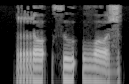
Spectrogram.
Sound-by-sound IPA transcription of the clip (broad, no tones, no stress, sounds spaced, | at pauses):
r ɔ ʔ θ u ʔ β ɔ z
